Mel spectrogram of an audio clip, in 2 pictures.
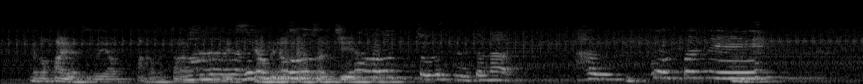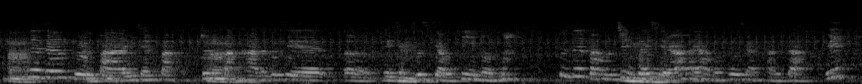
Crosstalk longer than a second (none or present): present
